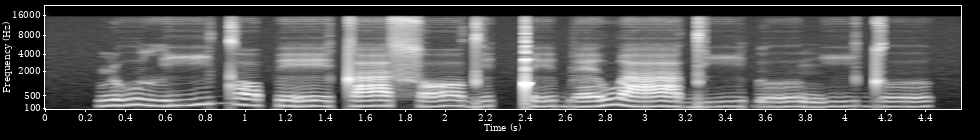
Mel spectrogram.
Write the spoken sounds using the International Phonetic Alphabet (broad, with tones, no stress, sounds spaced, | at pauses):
ɳ u˩˧˩ l iː˩˥ d̪ ɔ˧ p eː˩˧˩ t aː˧ s ɔ˩˧˩ d̪ ɪ˧ ǃ ɪ˩˧˩ b ɛ˩˥ w aː˩˧˩ d̪ iː˩˧˩ ɗ ʊː˩˧˩ ŋ iː˧ d ʊ˧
